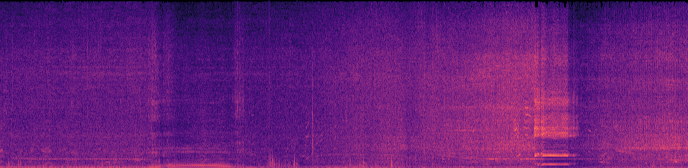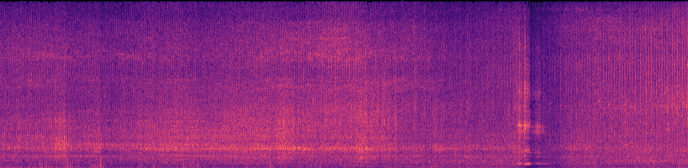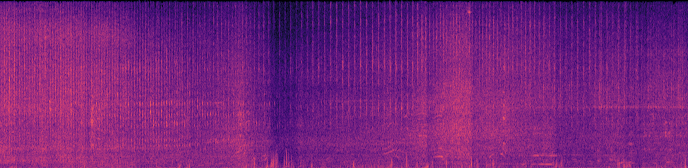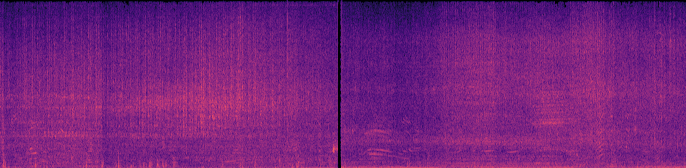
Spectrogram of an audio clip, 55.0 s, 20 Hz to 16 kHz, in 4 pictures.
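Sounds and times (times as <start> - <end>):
car engines rolling past: 0.0 - 55.0
crowd chatter: 0.0 - 55.0
horn toots: 9.8 - 11.7, 24.0 - 24.8, 37.9 - 38.9.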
